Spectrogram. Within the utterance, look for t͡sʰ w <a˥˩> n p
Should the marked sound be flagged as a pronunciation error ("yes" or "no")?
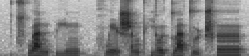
no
